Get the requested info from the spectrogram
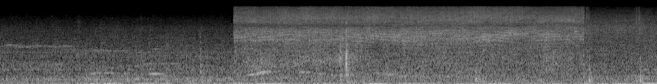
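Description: A jet of water hissing as it sprays onto the cutting board. It starts suddenly a couple of seconds in and cuts off sharply about three and a half seconds later, with a single click partway through.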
